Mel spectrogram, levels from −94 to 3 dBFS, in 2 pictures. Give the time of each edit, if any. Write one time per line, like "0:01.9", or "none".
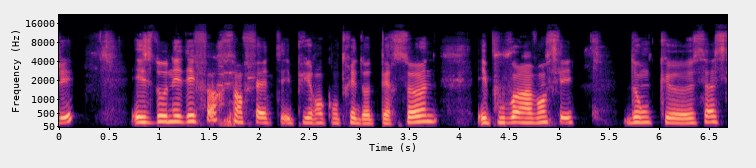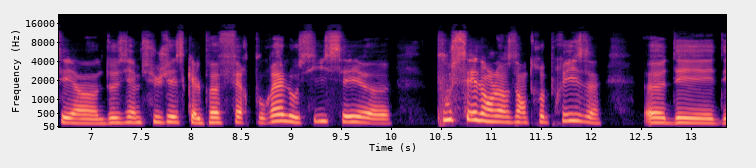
none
